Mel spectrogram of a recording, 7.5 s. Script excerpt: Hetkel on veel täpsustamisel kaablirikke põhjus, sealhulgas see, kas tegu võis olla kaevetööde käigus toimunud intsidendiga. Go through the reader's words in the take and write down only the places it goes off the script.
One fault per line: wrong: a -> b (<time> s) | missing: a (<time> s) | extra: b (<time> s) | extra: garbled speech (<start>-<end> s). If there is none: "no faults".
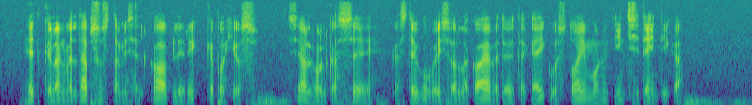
no faults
